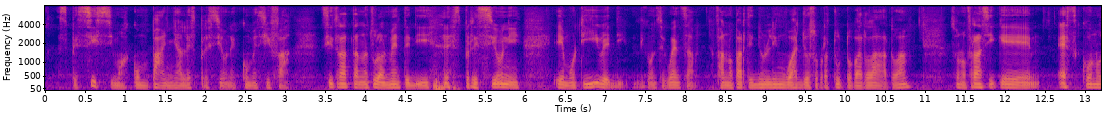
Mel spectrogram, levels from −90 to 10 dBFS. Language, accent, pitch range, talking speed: Italian, native, 90-125 Hz, 125 wpm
